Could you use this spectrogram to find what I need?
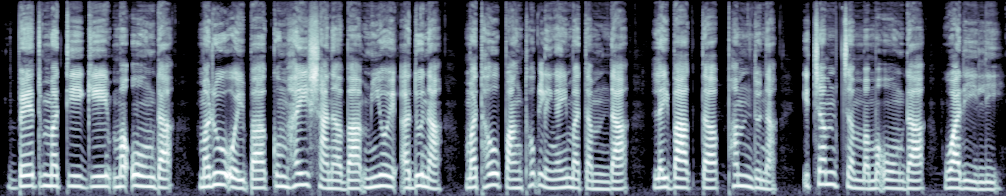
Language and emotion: Manipuri, neutral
